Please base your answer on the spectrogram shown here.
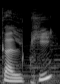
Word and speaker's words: Kalki: So that's Aaj ki nahi Kalki.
